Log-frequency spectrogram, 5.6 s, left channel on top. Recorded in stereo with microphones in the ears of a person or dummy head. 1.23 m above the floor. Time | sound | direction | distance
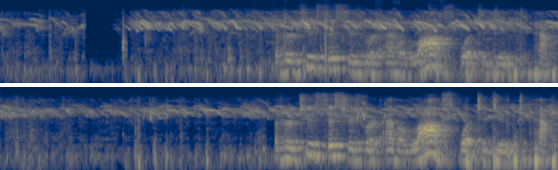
2.8 | a woman speaking | 45° right (ahead or behind) | 4.5 m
